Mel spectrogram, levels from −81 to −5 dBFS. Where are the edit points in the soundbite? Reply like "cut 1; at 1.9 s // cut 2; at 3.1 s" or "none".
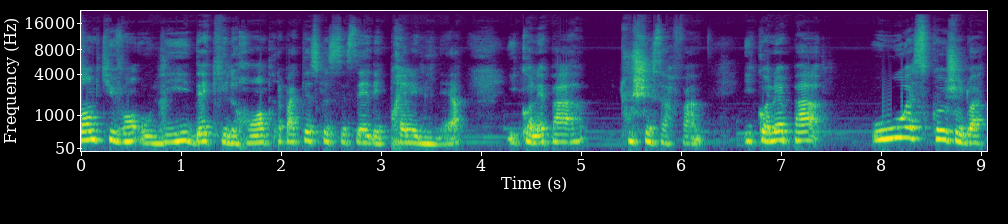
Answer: cut 1; at 2.0 s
